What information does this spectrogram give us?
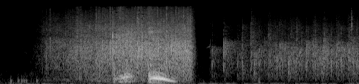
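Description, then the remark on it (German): A small audience breaks into applause, a dense wash of clapping that swells for about a second and a half, cuts off abruptly, then continues more softly with a faint voice or two underneath. “Da gab es noch einen kleinen Applaus.”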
